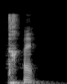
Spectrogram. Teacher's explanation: O som do R é sempre aqui da garganta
